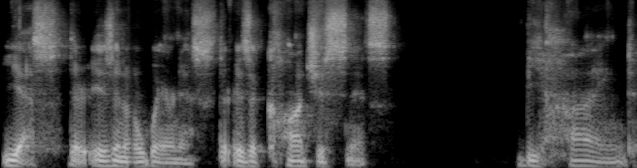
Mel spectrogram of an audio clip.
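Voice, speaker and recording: A soft-spoken man talks at a fairly slow pace. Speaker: spiritual discussion group host. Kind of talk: group video call discussion. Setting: video call. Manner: halting, many repetitions.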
